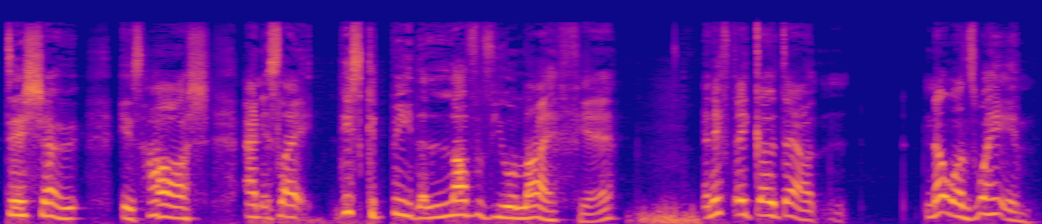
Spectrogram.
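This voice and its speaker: A man co-hosting a podcast, recounting a show in casual, animated chat and repeating phrases for emphasis. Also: sits high, a little slow, slightly rough, no room sound, clean studio sound. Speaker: podcast co-host.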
